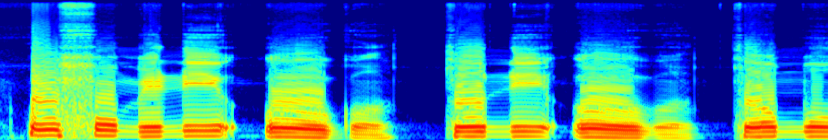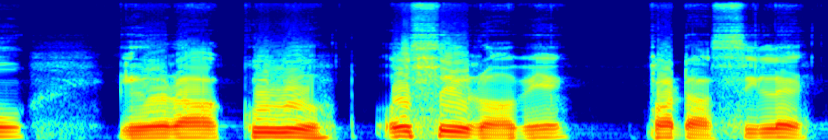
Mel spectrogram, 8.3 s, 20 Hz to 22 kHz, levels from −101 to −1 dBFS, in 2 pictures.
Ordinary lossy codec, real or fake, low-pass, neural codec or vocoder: none; real; 19.8 kHz; none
